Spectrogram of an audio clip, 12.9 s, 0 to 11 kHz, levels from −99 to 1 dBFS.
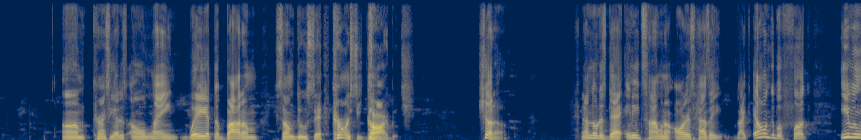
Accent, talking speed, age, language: American, 160 wpm, 30-49, English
